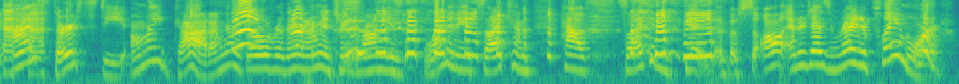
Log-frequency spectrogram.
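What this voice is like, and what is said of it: Babyish impersonation of a friend. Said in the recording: “Is that baby brain Chloe? Is that what that impersonation is? ... Yeah, that's how you sound.”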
